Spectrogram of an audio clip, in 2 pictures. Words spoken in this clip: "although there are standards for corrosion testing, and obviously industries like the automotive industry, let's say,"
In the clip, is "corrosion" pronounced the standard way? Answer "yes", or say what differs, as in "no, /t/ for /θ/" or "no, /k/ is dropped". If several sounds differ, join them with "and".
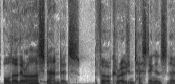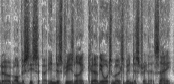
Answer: yes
